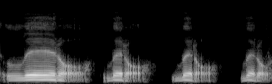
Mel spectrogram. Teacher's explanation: it's not an L, it's a flap D, followed by an L. um, and so that can kind of, especially depending on your native language, that can kind of maybe give the illusion that there's sort of an L there, but it's not.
